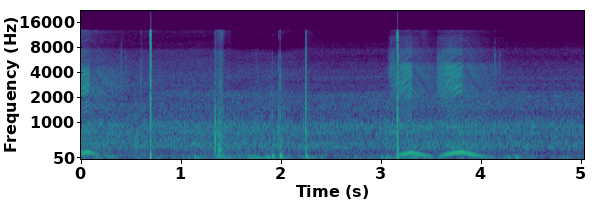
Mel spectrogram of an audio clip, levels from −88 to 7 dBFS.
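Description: Speech, interrupted twice by an uninitialised buffer fault, at 0.69 s and again at 3.16 s. Each event is a brief, loud crack lasting about 5 ms, which fits one playback block being sent out before any audio had been written into it. The output stage read whatever stale values remained in that memory and played them as samples, so each burst sounds unrelated to the surrounding speech.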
